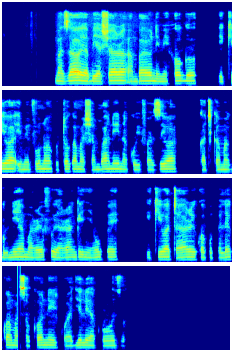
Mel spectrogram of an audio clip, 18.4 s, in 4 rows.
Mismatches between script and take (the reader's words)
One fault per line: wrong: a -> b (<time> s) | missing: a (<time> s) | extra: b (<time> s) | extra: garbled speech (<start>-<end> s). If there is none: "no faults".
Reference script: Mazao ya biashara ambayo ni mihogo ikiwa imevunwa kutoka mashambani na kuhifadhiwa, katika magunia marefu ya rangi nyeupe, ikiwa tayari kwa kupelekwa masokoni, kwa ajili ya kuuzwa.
no faults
